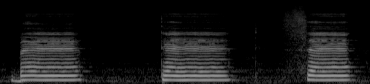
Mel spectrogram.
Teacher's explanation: ٹھیک ہے, الف با تا سا, آواز اوپر جائے گی, بے تے سا امالہ نہیں کریں گے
